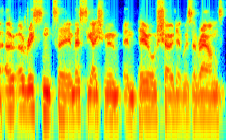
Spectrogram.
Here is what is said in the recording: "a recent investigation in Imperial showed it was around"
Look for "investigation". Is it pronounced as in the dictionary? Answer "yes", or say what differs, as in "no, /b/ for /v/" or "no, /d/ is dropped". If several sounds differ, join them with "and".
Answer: no, /ʃ/ is dropped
